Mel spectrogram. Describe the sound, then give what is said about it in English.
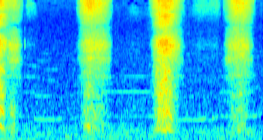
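Sharp snorts of air drawn through the nose during a breathing-paced leg exercise, four faint, evenly spaced hissing bursts with quiet gaps between them and no talk. “inhale, exhale, kind of like you're snorting a drug, but you're just snorting the air.”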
